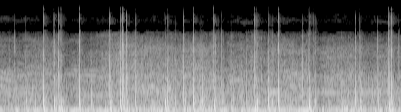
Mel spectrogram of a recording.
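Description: Large aerial fireworks display: shells bursting in rapid, overlapping bangs, several a second, over a steady low rumble.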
